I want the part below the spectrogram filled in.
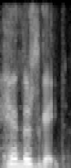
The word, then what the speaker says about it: Hetterschijt: Ustedes pueden encontrarla en Facebook como Tazo aquí tenía yo, pues, es que tu apellido se pronuncia Hetersgate. – Hetersgate.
